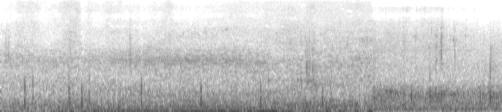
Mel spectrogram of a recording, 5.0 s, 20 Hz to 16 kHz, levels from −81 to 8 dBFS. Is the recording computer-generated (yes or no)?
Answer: no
